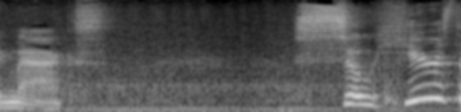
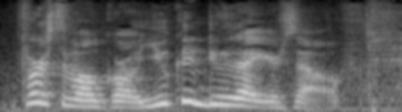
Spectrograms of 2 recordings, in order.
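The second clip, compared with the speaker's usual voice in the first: usual speaking voice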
